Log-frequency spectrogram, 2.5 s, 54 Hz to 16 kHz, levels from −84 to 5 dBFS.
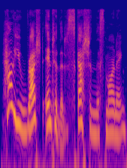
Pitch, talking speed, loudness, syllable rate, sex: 225 Hz, 190 wpm, -22 LUFS, 5.3 syllables/s, female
